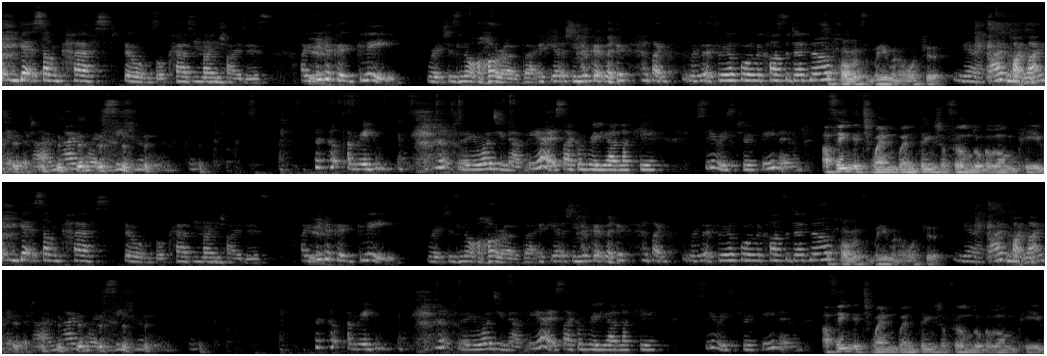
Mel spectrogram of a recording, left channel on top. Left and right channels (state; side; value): quieter; right; 7.4 dB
